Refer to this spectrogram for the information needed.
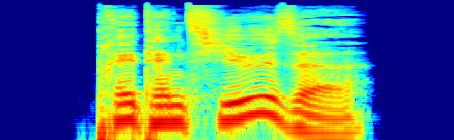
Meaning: inflection of prätentiös: 1. strong/mixed nominative/accusative feminine singular 2. strong nominative/accusative plural 3. weak nominative all-gender singular
- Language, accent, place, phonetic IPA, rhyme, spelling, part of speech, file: German, Germany, Berlin, [pʁɛtɛnˈt͡si̯øːzə], -øːzə, prätentiöse, adjective, De-prätentiöse.ogg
